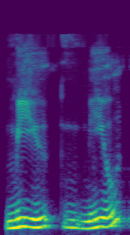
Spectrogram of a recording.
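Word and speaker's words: mjw: Miut or something, if I'm not mistaken. I think miut. Miu, no T, of course.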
